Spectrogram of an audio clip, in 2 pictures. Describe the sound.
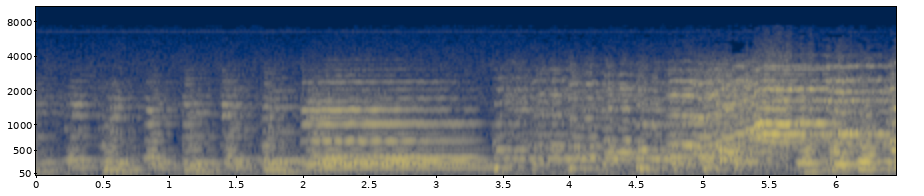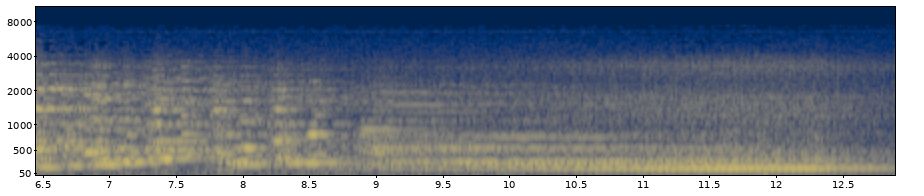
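A taxi cab engine drones steadily as the car drives along, its hum shifting in pitch as the vehicle changes speed, continuous throughout.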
